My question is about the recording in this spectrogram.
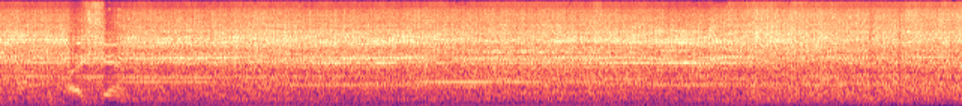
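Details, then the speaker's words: Central AC on service call, outdoor unit with Bristol compressor just switched on: steady airy condenser fan rush over even hum, no squeal, rattle or cycling; running normally, cooling not yet confirmed. "now that once it runs for a little while this is going to get nice and warm and then we'll see if it's getting cold that's a Bristol compressor here"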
